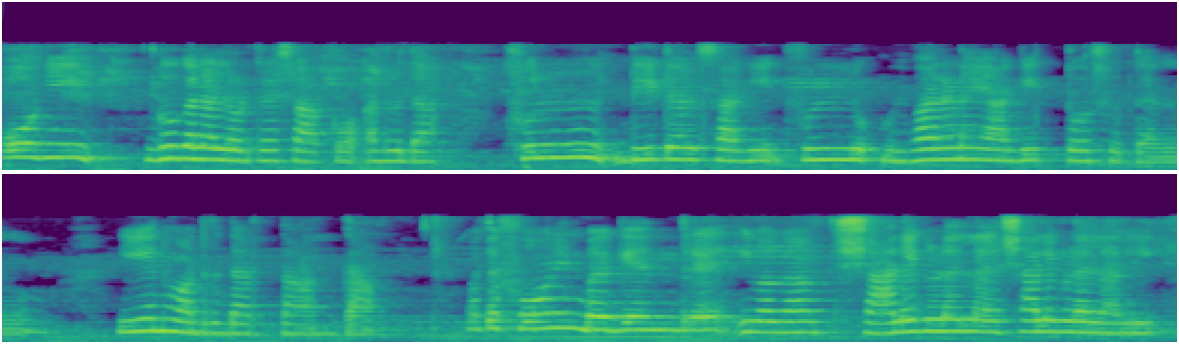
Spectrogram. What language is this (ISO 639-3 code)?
kan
